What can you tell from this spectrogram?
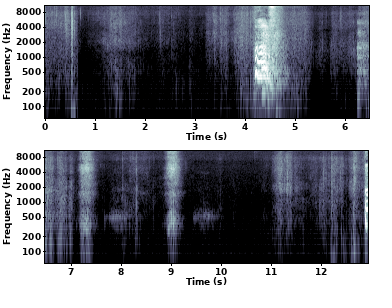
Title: More induced hayfever sneezes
